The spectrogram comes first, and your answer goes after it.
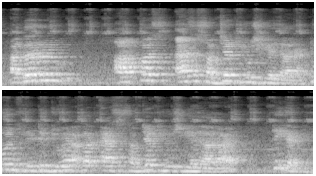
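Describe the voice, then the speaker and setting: Male teacher, high voice, explains rules step by step; recorded from a distance in a bare echoing room. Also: a little hiss or hum. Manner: explains step by step, often says "ठीक है". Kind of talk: classroom grammar lesson. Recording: echoey room, voice from far off.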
